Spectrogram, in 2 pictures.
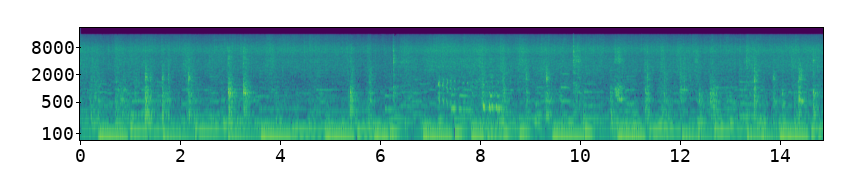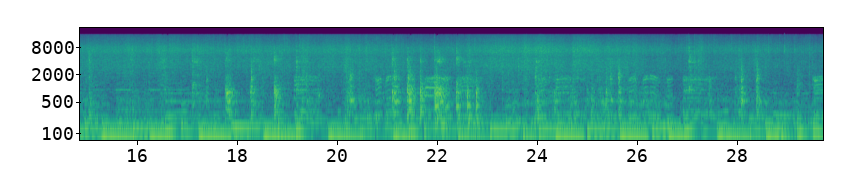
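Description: Fried rice sizzling in a hot steel wok while a metal spatula scrapes and knocks against the pan in an irregular rhythm as the rice is stirred and tossed.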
